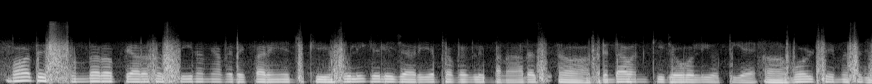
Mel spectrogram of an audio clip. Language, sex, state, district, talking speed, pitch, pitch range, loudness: Hindi, male, Uttar Pradesh, Hamirpur, 235 wpm, 115 Hz, 110-125 Hz, -14 LUFS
